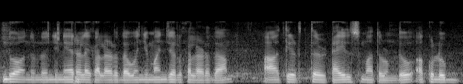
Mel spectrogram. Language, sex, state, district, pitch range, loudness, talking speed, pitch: Tulu, male, Karnataka, Dakshina Kannada, 105-110 Hz, -17 LUFS, 195 wpm, 110 Hz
